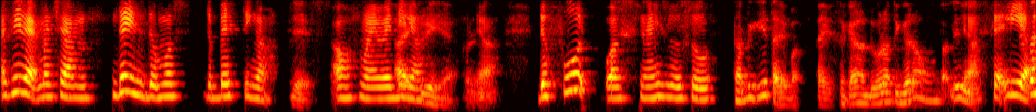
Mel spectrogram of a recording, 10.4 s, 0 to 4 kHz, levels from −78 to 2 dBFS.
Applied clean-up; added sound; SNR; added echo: neural mask model Resemble Enhance denoiser.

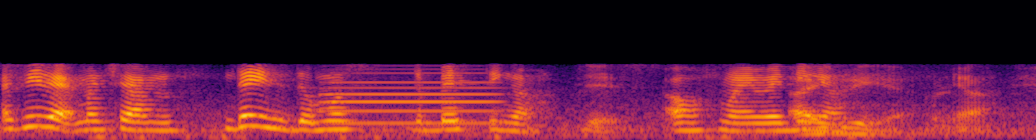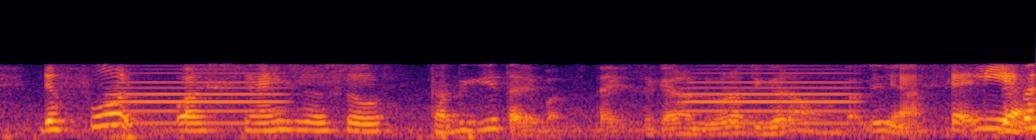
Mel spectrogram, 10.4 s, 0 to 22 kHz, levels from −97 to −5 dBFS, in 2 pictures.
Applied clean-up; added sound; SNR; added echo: none; Wind instrument, woodwind instrument; 7 dB; none.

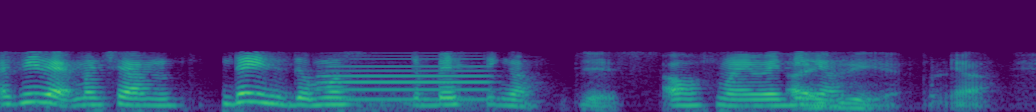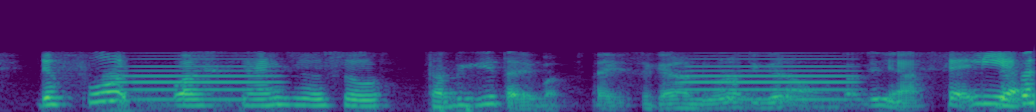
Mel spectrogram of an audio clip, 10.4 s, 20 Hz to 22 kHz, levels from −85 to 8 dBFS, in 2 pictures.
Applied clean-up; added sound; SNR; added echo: neural mask model RNNoise.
